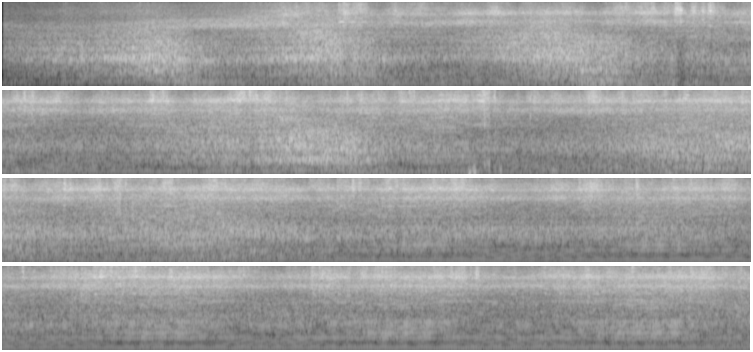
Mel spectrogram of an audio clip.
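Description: Brush cutter fitted with a grass-cutting blade, its small engine running steadily as it mows grass. Several rising-and-fading swells of broader noise come in the first half.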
